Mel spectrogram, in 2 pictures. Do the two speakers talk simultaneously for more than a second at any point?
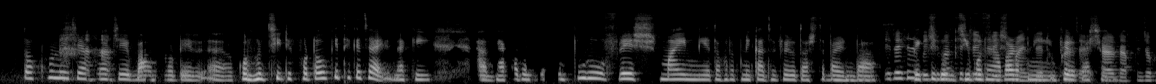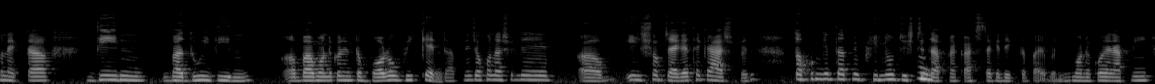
Yes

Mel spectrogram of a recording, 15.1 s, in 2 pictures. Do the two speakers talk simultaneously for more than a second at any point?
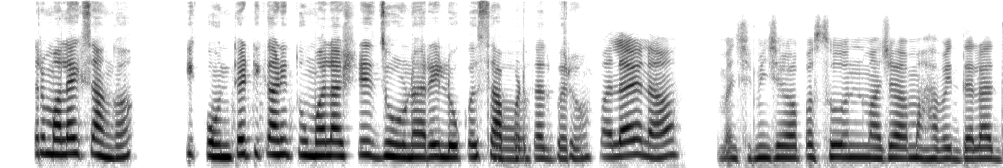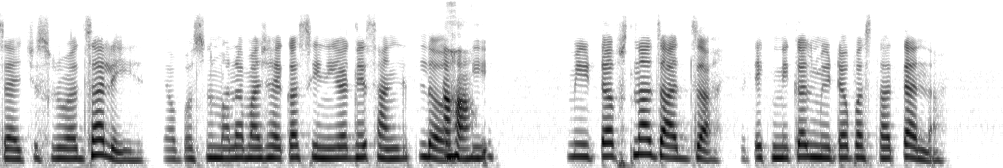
No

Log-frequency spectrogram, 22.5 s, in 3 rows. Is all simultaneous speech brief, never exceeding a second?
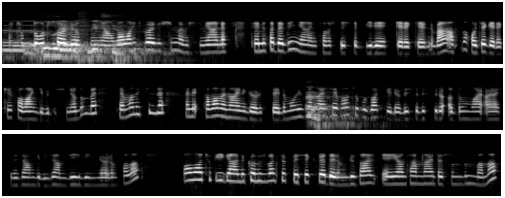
No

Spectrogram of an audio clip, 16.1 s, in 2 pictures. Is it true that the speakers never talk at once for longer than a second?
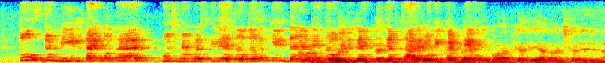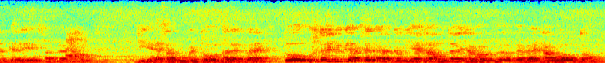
No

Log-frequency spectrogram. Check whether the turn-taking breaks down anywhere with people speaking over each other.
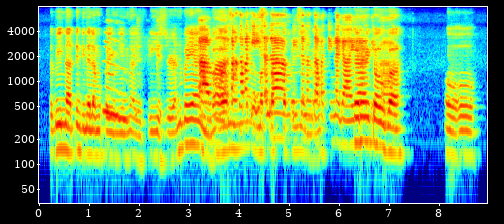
Yes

